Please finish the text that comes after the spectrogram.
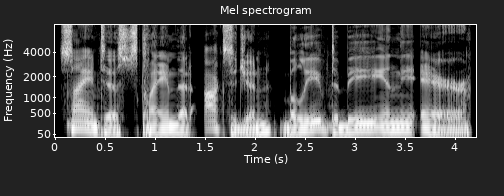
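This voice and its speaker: Male actor as brash radio host, low pitch, lively intonation, dry close sound, theatrical, sarcastic, middle-aged, audio drama. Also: unhurried, dry recording, heavily acted. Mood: brash, sardonic. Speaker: radio talk show host.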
